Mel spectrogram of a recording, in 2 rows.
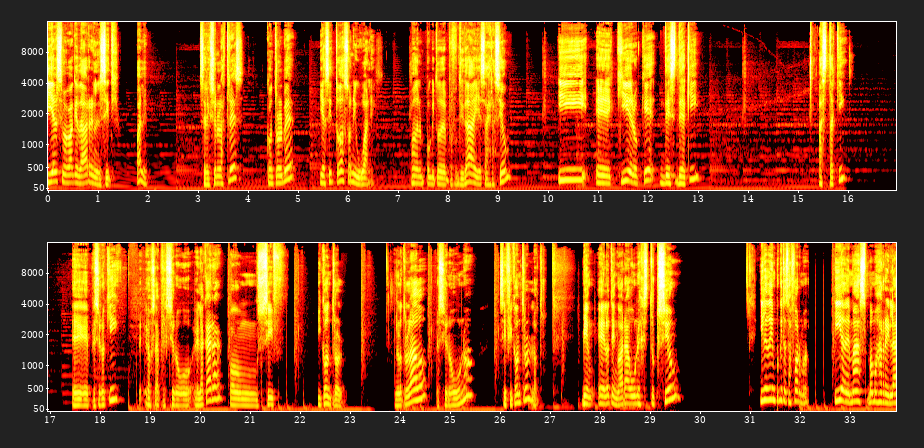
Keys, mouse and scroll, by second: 0.3 scroll down 2, 0.5-2.7 middle drag, 2.7 ctrl+z, 3.2 alt+shift+right click, 3.8 alt+shift+right click, 4.7 ctrl+b, 8.6-11.7 middle drag, 11.9 right click, 13.6 click, 14.5 right click, 14.8-16.4 middle drag, 16.4 ctrl+shift+right click, 18.0 middle click, 18.1 shift+right click, 19.0 shift+right click, 23.5 ctrl+shift+right click, 24.0 middle click, 25.0 shift+right click, 26.2 right click, 26.7 scroll down 2, 26.9-29.4 middle drag, 31.3-32.3 middle drag, 32.3-32.8 scroll up 1, 32.8 middle click, 33.5-33.8 scroll up 2, 33.8-33.9 middle drag.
